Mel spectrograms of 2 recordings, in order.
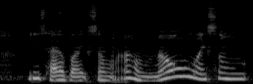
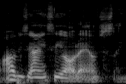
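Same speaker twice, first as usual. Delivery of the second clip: usual speaking voice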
